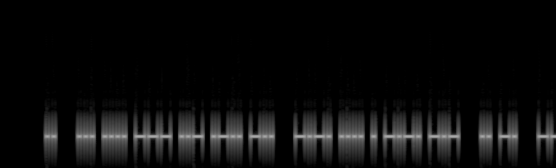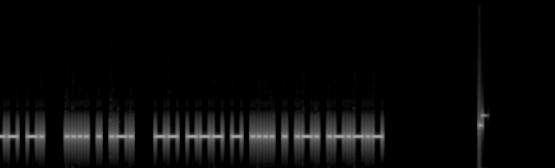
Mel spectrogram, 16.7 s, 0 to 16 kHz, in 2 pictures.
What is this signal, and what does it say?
Morse code, heard as a keyed tone, about 25 wpm, 700 Hz. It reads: I SHOULD CHECK IN ON HER MOTHER.
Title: Sentences from Top 1000 Words - Review Part 3 - 25wpm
